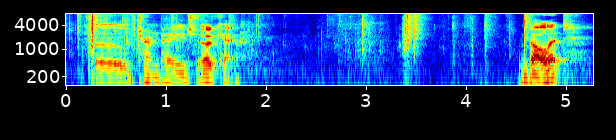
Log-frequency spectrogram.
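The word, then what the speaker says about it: דלת: oh turn page okay dollet is a d with or without the doggish uh that used to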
